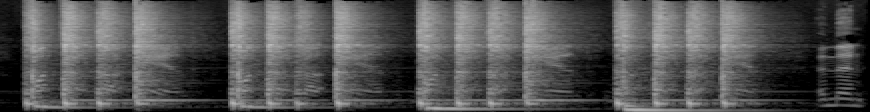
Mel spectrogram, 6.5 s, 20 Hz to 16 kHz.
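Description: Electronic drum kit playing a 16th-note-triplet flam fill, sticking RLRRKK: a flam, two hand strokes, then two bass drum kicks. It is played as four quick groups about a second and a half apart. The third group sounds lower in pitch and the fourth lowest.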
